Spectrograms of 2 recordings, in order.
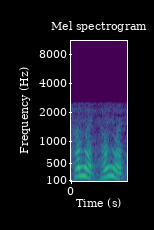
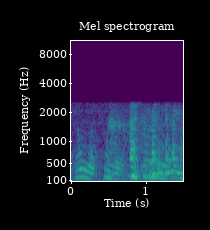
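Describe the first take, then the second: First: Said in the usual way. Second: Slow, drawn-out, puzzled counting. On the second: Shown as a demonstration. Monk mocks counting rounds, slow and drawn out. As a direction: stretch each how much as if losing count.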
